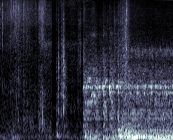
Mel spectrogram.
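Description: A diesel truck engine cranks and starts up.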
